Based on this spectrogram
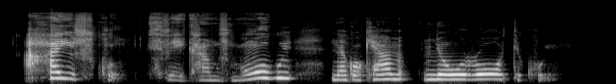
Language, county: Lithuanian, Klaipėda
